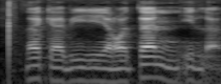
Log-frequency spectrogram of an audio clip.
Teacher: Suara tannya dibaca dengan jelas karena adanya tanwin bertemu dengan huruf hamzah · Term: izhar halqi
